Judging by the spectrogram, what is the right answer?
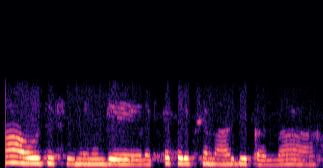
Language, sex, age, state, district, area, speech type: Kannada, female, 18-30, Karnataka, Kolar, rural, conversation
